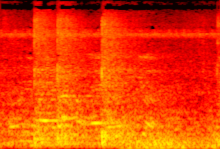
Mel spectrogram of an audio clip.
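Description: Indistinct voices of several young men talking, with a few sharp knocks near the start and about a second in.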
